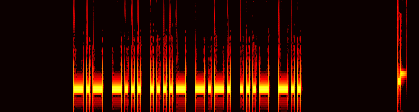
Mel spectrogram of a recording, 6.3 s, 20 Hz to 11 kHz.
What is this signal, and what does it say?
Morse code, heard as a keyed tone, about 25 wpm, 700 Hz. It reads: KB4CVD
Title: USA Call Signs 25wpm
